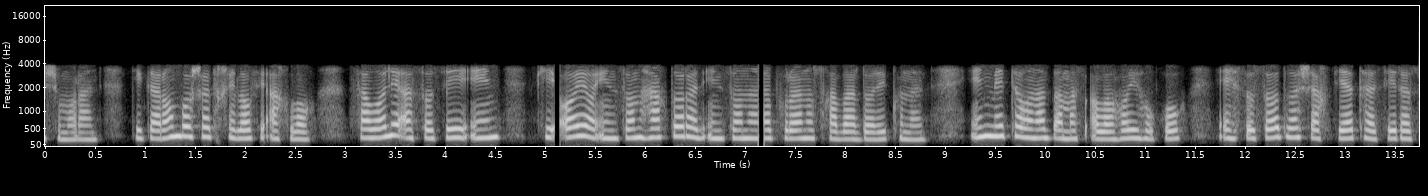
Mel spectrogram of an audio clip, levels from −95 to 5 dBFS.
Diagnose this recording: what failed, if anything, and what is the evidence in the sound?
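Network stage, packet loss filled with silence: 60 ms gaps at 5.10 s after "ин ки" and 7.14 s after "оё инсон ҳақ дорад", fitting two lost 30 ms packets each. They show as flat, silent waveform stretches and blank spectrogram columns, with hard edges.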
